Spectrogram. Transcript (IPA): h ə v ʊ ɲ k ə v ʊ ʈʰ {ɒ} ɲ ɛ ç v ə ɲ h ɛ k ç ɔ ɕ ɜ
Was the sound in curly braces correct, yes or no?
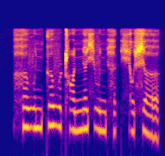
no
